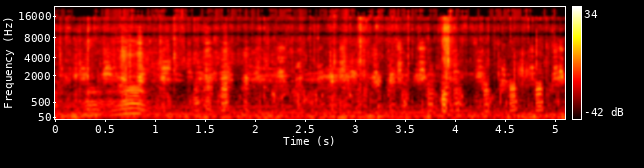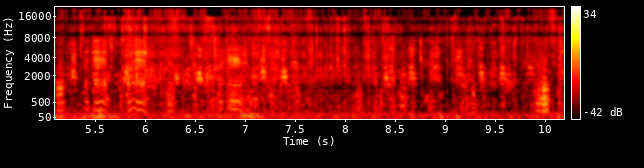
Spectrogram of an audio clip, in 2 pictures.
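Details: A variety of ducks feeding at a pond, continuous chorus of overlapping quacks and nasal chatter, some calls with a clear ringing tone, against a constant low background rumble.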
